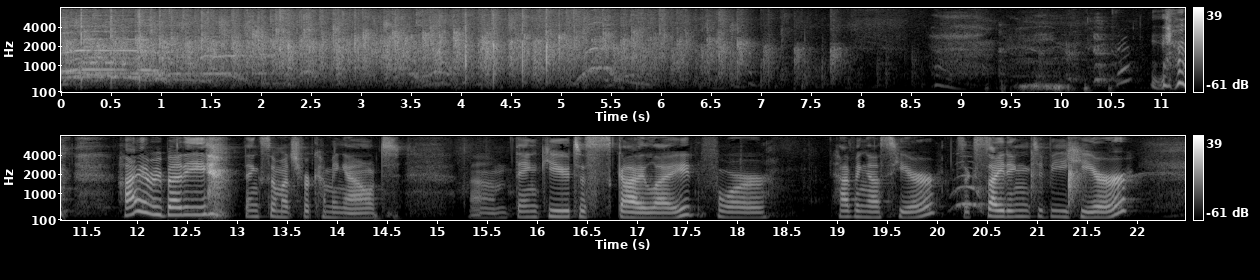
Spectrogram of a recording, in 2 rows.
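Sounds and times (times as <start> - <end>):
audience clapping and cheering to welcome a performer: 0.0 - 8.7
speech: 11.2 - 14.7, 15.3 - 18.4, 19.0 - 22.0.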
